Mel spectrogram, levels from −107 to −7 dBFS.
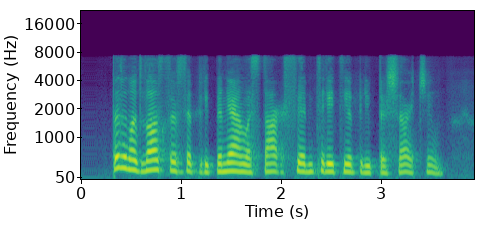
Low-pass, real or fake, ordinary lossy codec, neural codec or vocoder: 7.2 kHz; fake; none; codec, 16 kHz, 0.5 kbps, FreqCodec, larger model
